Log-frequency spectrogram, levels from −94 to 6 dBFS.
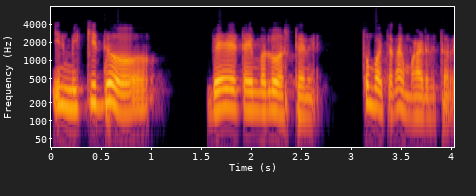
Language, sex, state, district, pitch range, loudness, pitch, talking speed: Kannada, male, Karnataka, Mysore, 135-165 Hz, -17 LUFS, 150 Hz, 135 wpm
